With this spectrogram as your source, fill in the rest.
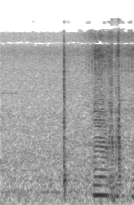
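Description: A car bonnet latch clicks open.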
